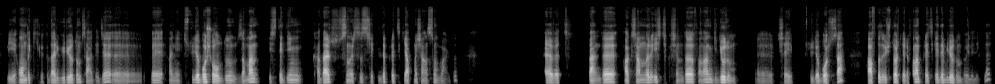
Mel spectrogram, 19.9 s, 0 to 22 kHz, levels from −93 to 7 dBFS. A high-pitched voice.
No: low, 105 Hz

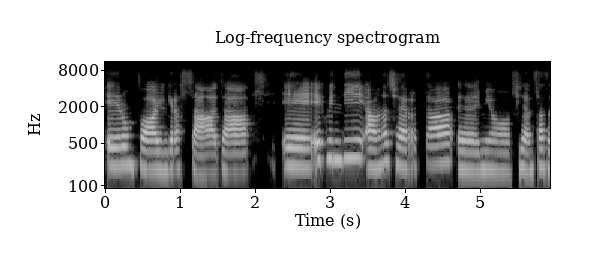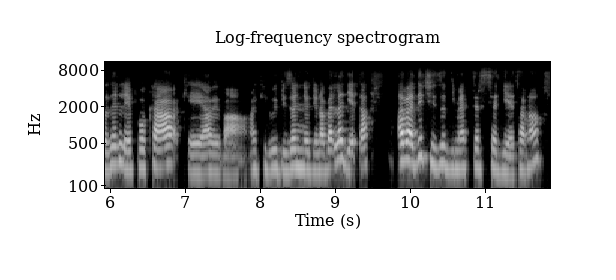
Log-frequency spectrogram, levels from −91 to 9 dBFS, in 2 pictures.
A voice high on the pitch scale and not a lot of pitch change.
No: high, 200 Hz; average, 3.6 semitones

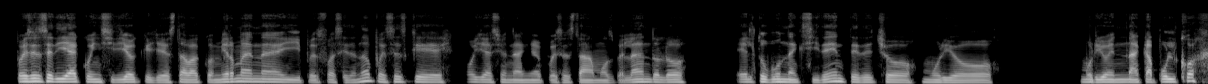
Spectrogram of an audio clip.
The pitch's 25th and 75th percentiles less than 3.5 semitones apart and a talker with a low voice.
Yes: average, 2.7 semitones; low, 110 Hz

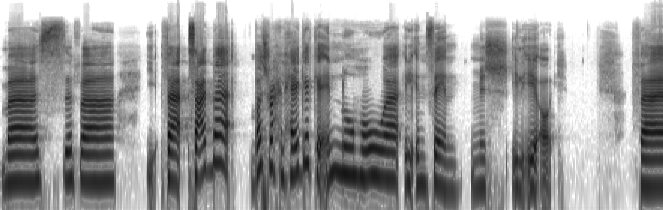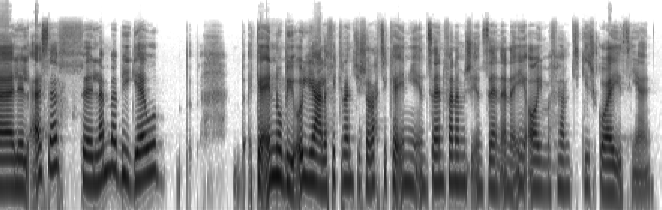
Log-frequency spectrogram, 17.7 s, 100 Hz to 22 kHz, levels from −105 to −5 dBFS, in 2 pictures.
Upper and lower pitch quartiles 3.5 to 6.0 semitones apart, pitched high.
Yes: average, 4.2 semitones; high, 205 Hz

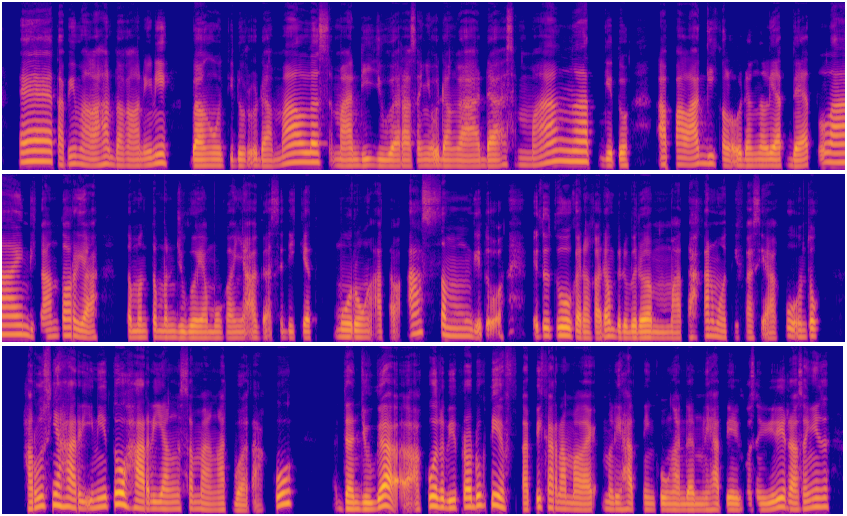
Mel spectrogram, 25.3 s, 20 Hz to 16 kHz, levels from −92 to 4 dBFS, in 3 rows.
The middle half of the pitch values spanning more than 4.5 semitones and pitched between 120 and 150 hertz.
Yes: average, 5.2 semitones; medium, 140 Hz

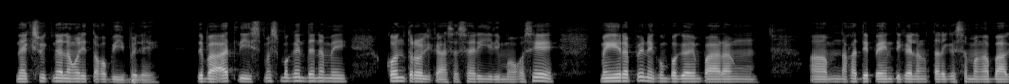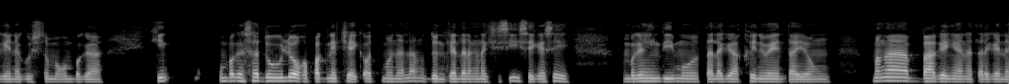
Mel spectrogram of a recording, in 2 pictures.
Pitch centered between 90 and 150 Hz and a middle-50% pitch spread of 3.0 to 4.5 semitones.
No: low, 135 Hz; narrow, 2.6 semitones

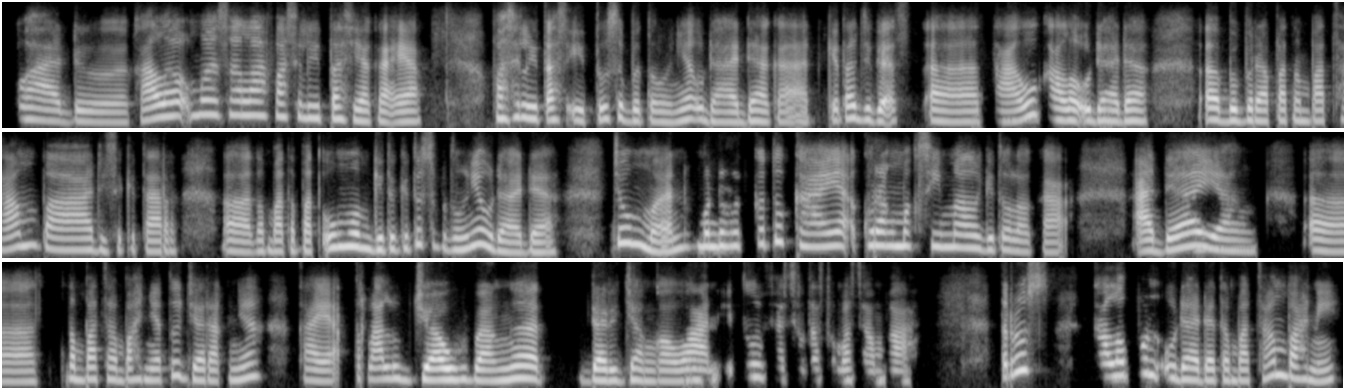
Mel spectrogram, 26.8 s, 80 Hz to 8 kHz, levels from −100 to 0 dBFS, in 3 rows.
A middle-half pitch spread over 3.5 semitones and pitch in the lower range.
No: average, 4.1 semitones; high, 220 Hz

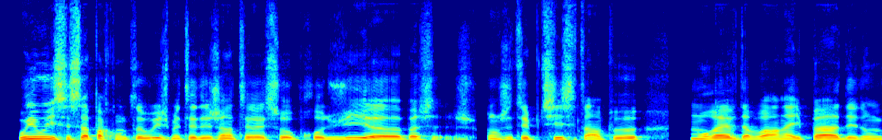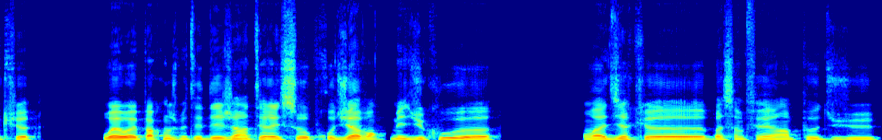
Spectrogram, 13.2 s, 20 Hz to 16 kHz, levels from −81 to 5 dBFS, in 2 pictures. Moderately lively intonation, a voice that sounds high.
No: average, 3.7 semitones; low, 130 Hz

